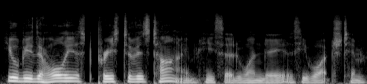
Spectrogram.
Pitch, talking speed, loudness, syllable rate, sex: 110 Hz, 280 wpm, -17 LUFS, 5.7 syllables/s, male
